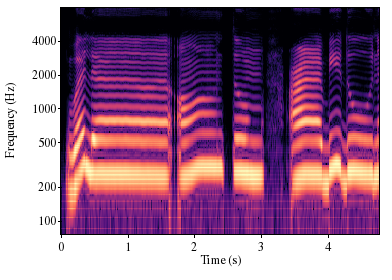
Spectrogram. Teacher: த is one of த இக்ஃபா letter. So நம்ம நூனை பாதியாக மறைச்சி குன்னா செஞ்சு ஓதணும்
